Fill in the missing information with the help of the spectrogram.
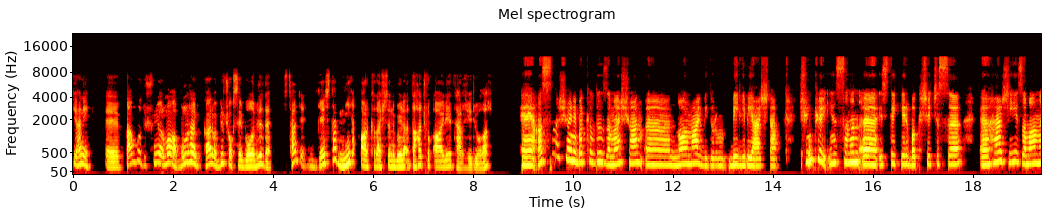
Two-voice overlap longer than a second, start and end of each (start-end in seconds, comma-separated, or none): none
